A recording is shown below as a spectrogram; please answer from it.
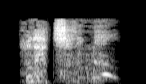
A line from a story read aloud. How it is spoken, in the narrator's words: she whispered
